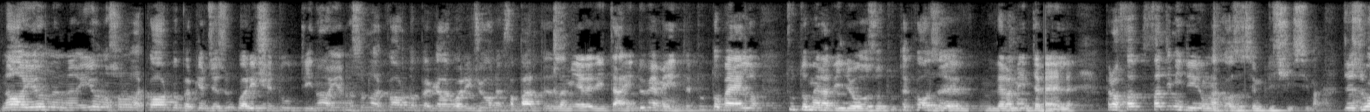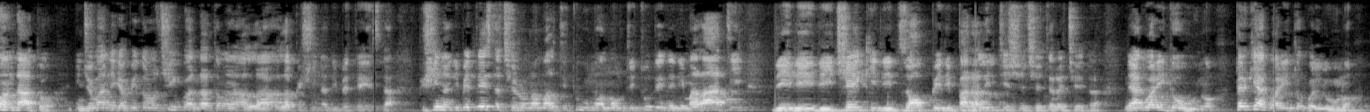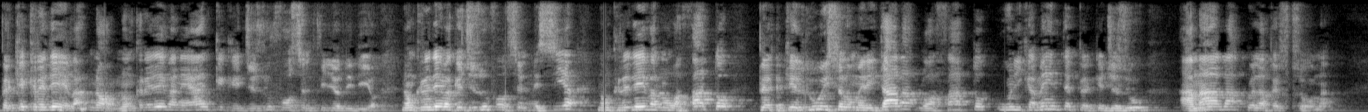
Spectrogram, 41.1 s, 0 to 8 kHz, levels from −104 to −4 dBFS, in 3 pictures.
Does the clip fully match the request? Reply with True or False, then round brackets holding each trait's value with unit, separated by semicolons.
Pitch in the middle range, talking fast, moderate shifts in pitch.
True (160 Hz; 175 wpm; 4.5 semitones)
